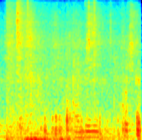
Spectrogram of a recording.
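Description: Low, indistinct men's voices murmuring in a small room, with a low rumble about half a second in.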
